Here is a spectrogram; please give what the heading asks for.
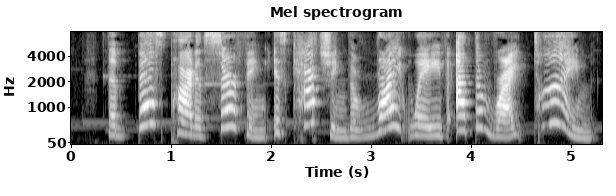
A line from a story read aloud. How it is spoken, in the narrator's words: exclaimed Payton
